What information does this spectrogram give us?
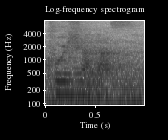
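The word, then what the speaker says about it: Kuşadası: 쿠샤다스 .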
